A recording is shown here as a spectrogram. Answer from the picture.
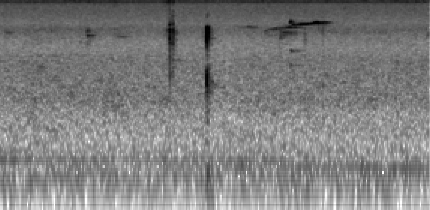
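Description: Near silence: a faint low hum, with a couple of faint clicks about two seconds in.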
